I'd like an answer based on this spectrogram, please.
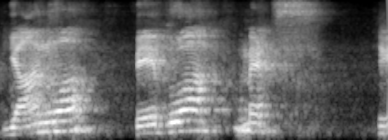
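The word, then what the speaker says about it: Januar: दिया इसको अभी इग्नोर करो ये है पहले यानुआ कैसे पढ़ेंगे यानुआ सेकंड है यानुआ।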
